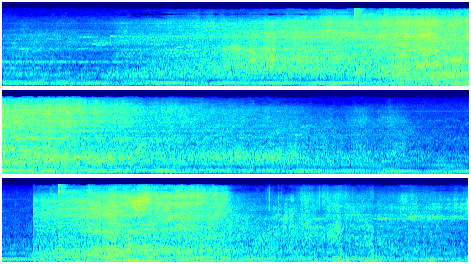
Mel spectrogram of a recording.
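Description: A rally car's engine revving hard as it slides past on a snow-covered gravel road, twice, with an abrupt cut between the two passes. Steady background music plays underneath.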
